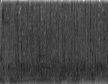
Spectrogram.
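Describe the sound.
An audience applauds steadily for about two seconds, a dense, even patter of clapping with people's voices and chatter mixed in underneath.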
